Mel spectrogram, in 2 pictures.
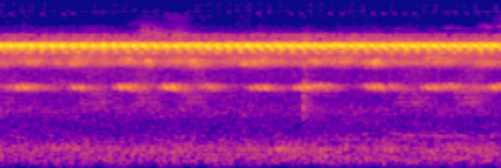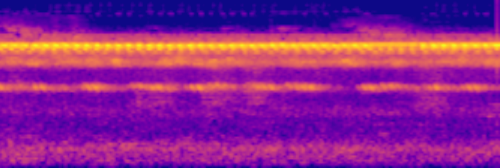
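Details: Crickets call through a rainy Indian night, with a sustained shrill trill and evenly spaced lower chirps, plus scattered faint insect buzzes and soft rain noise.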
